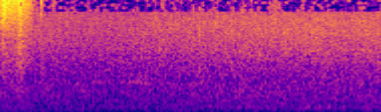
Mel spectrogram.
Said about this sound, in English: It's very windy. You can see that up there, look at it. Very windy. So, yeah, listen. It's all moving and very, very windy.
